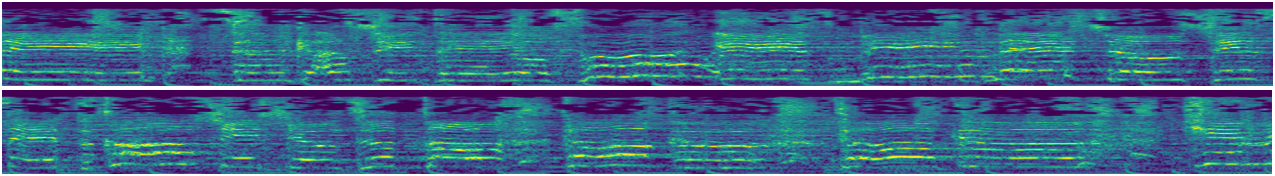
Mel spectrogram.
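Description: Japanese pop song: a female voice singing the melody over a band track with a steady beat.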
